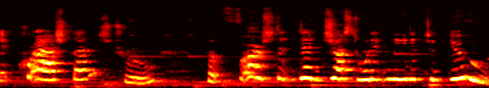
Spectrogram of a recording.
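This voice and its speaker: A woman puts on a character voice at an extremely high pitch, speaking at a fairly slow pace. Clear music plays in the background. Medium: read story. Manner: warm, encouraging.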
